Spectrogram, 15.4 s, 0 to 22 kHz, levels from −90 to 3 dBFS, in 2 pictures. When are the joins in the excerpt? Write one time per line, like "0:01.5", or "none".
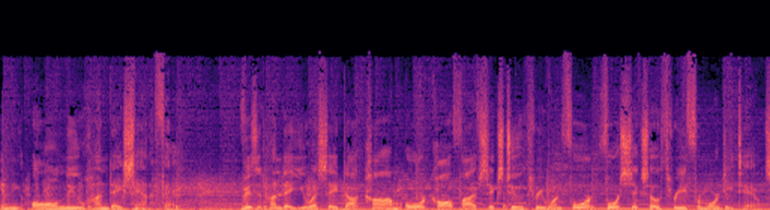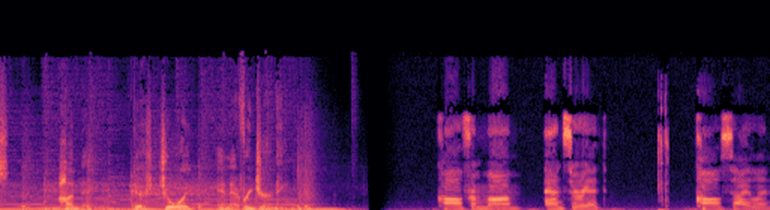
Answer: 0:11.3

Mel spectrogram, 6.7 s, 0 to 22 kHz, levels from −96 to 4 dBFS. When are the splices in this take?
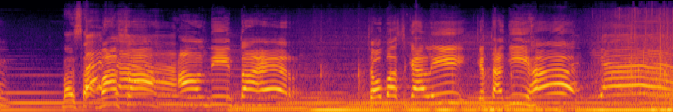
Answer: none

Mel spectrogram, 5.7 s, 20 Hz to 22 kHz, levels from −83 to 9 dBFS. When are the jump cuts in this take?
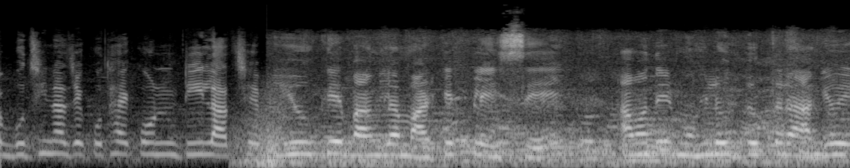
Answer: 0:01.8

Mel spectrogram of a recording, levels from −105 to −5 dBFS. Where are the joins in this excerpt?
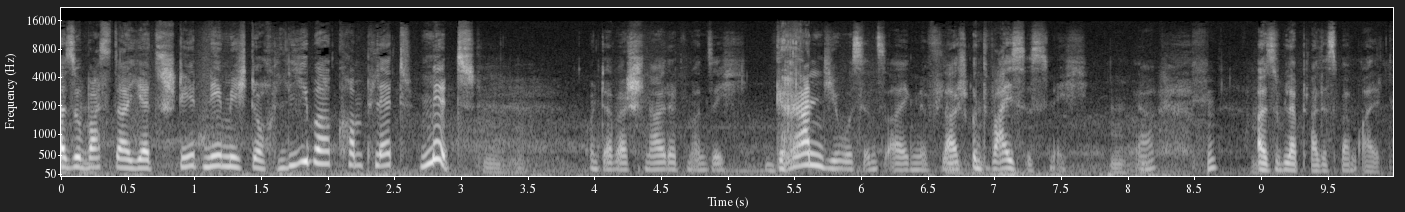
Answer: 0:08.6

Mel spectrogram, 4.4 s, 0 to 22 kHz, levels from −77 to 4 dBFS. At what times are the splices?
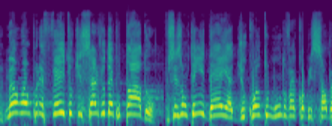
0:02.2

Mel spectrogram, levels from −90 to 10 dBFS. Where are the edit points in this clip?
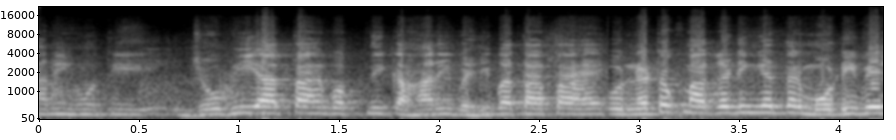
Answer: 0:02.9

